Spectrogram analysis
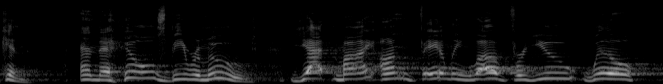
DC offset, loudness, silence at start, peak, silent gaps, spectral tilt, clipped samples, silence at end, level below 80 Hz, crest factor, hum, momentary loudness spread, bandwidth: under 0.1%; -35 LUFS; 0 s; -16 dBFS; none; -5 dB/octave; under 0.1%; 0 s; -84 dBFS; 18 dB; none; 11 LU; 18.5 kHz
